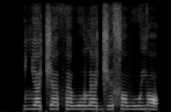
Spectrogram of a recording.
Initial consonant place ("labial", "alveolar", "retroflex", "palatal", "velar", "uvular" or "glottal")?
palatal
